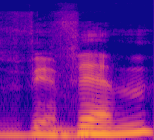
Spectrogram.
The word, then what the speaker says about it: Wim: Well, it's WIM, which I assume is pronounced Vim.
